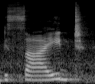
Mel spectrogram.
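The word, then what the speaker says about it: decide: इसको प्रोनाउंस करते हैं तो लास्ट वाला सी साइलेंट है लास्ट वाला सी हम नहीं बोल रहे हैं डिसाइड डिसाइड लास्ट वाला ये नहीं बोला जा रहा है तो इसमें कितने सिलेबल्स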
